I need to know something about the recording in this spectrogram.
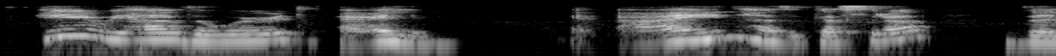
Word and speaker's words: علم: But because it's a one syllable word, we tend to pronounce it as علم. Even native speakers do that. علم, علم.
